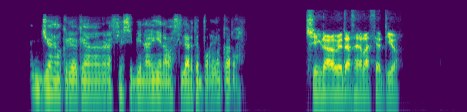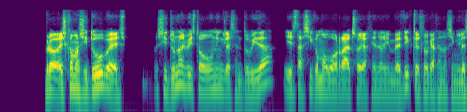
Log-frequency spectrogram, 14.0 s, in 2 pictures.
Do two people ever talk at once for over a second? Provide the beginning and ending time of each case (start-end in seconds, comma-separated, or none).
none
